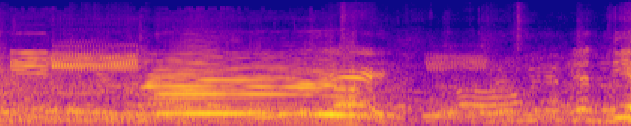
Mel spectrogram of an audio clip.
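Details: Bull calves at a cattle market in Narsingdi, where Sahiwal bull calves are sold: a drawn-out, harmonic calf bawl, level then bending downward, followed by a shorter call, with market chatter and voices around.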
